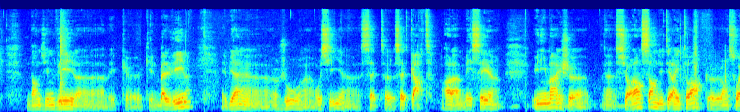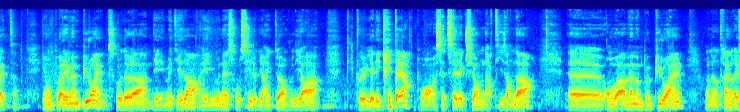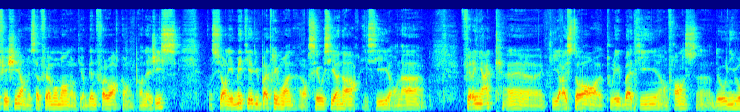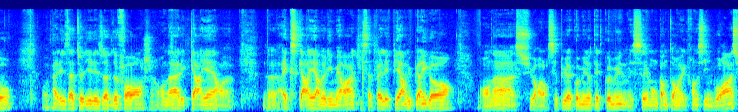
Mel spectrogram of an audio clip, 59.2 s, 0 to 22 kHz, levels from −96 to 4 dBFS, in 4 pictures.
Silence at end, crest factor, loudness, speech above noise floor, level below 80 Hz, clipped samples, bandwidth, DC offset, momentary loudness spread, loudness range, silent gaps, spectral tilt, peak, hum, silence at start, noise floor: 0 s; 16 dB; -26 LUFS; 20 dB; -62 dBFS; under 0.1%; 16.5 kHz; under 0.1%; 15 LU; 4 LU; none; -4 dB/octave; -10 dBFS; none; 0 s; -46 dBFS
